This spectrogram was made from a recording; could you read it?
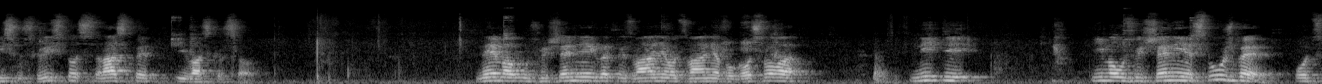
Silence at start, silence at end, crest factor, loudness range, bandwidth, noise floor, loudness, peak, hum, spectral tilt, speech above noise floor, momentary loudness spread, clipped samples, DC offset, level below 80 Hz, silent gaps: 0 s; 0 s; 18 dB; 8 LU; 12 kHz; -46 dBFS; -20 LUFS; -2 dBFS; none; -5.5 dB/octave; 26 dB; 19 LU; under 0.1%; under 0.1%; -50 dBFS; none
